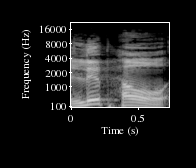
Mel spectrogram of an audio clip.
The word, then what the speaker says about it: loophole: ah by the way the way we pronounce it okay a loophole okay it's more like loophole yeah yeah it's true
